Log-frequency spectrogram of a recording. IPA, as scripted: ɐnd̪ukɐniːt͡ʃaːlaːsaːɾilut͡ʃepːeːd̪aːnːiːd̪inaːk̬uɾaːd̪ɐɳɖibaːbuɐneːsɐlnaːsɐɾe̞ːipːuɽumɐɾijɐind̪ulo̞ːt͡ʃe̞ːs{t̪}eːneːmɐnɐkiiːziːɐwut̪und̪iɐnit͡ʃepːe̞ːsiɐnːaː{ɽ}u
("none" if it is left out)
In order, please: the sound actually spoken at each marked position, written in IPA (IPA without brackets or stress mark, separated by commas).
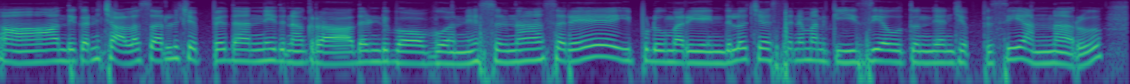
t̪, ɾ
